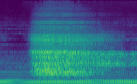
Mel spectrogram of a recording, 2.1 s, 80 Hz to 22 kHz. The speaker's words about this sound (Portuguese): Segure 3, 2, 1 e expire.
